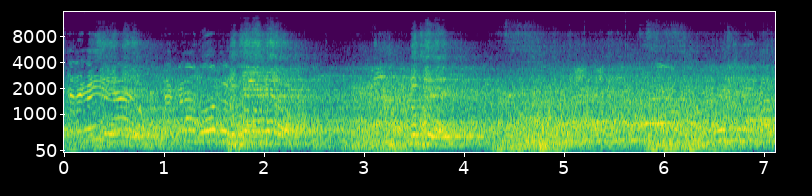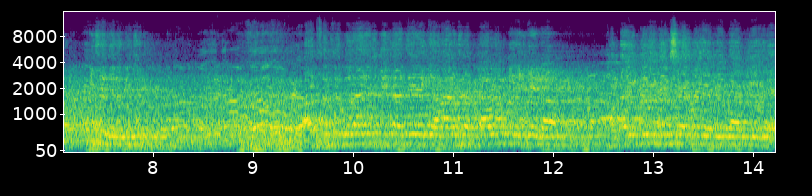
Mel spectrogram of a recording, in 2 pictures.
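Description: A large stadium crowd cheers, chants and roars loudly in an open-air space.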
